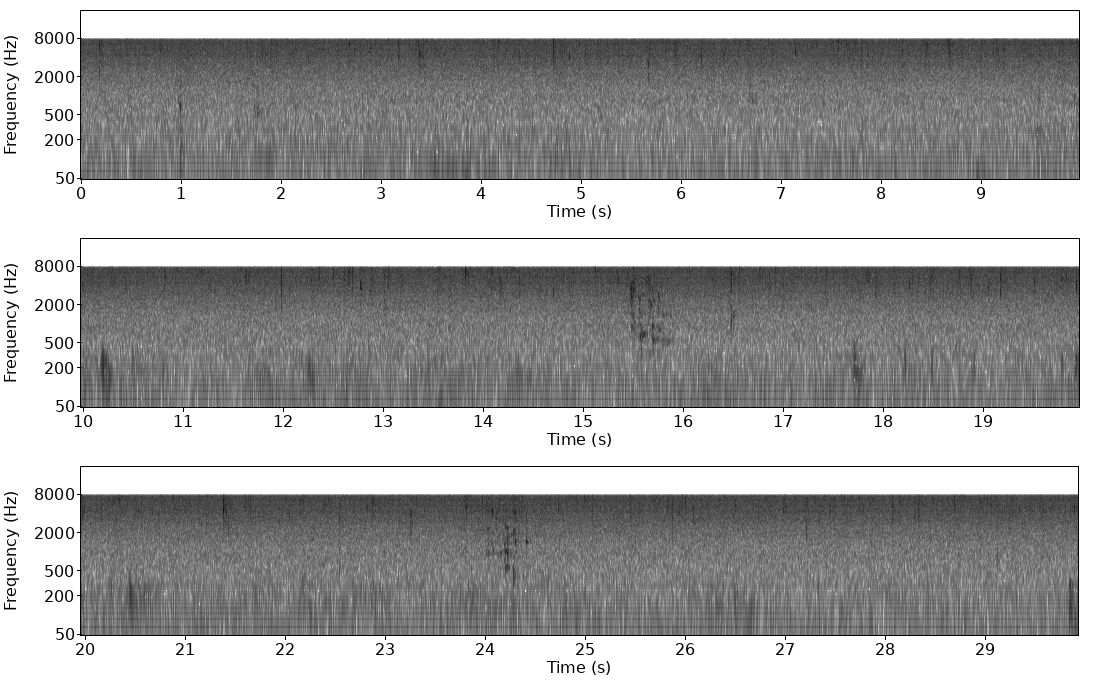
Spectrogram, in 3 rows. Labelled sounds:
24.0	24.3	water noise, 0.81 to 1.1 kHz

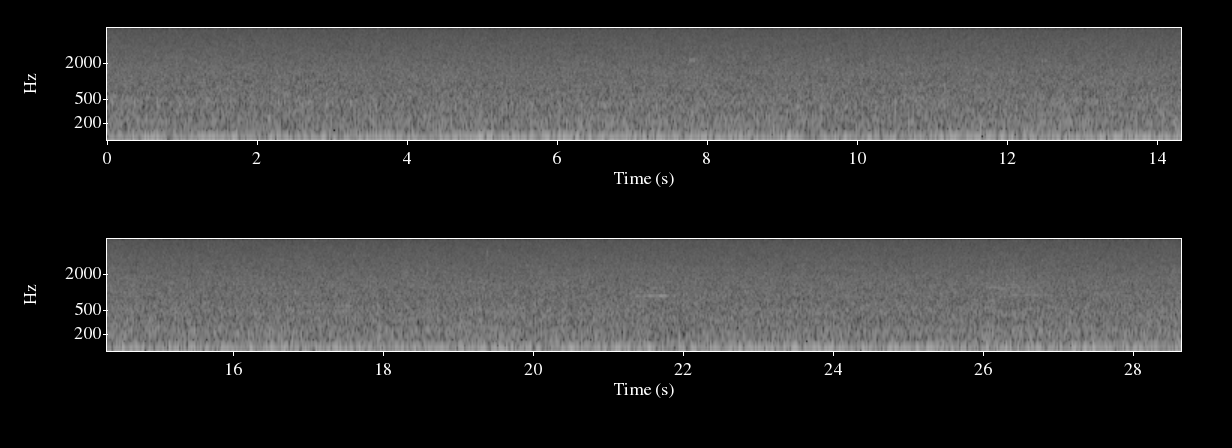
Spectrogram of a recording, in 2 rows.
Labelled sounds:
21.2	21.9	killer whale, southern resident, 0.45 to 1.6 kHz
26.0	26.9	killer whale, southern resident, 0.42 to 1.6 kHz

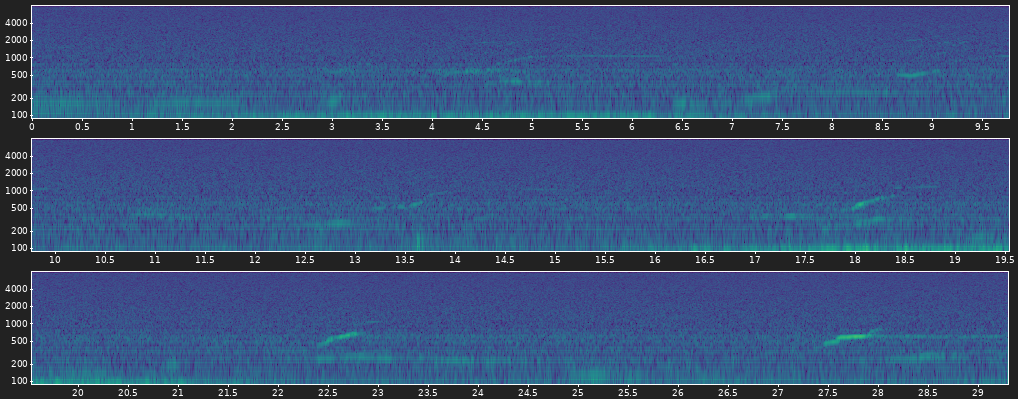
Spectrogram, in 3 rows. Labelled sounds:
4.8	5.1	humpback whale, 0.83 to 1.1 kHz
18.6	18.9	humpback whale, 1.1 to 1.3 kHz

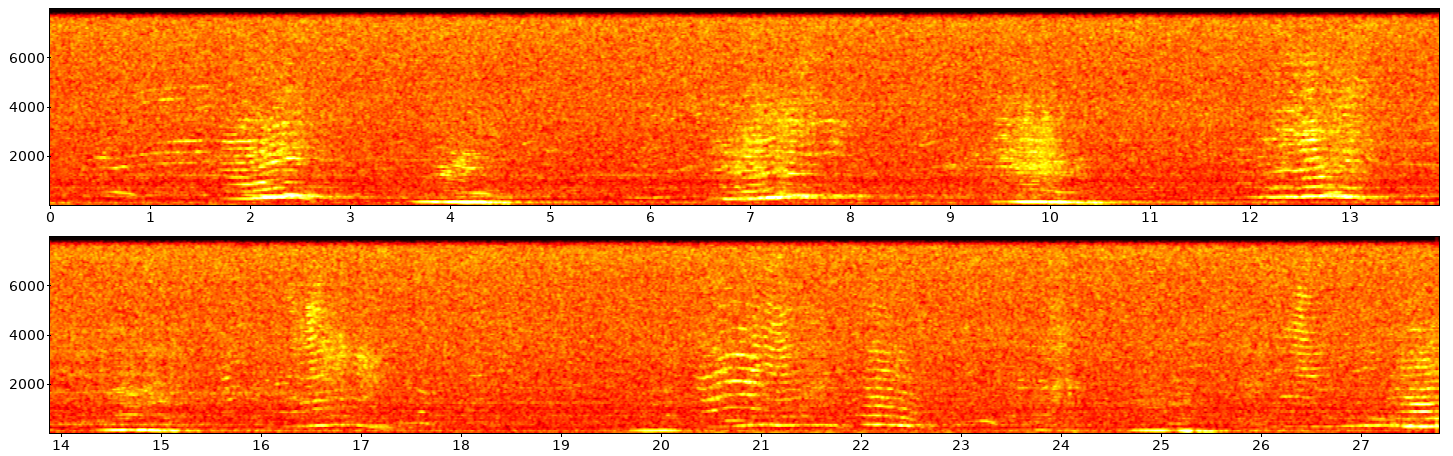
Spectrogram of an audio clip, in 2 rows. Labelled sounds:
0.9	2.4	humpback whale, 0.80 to 3.6 kHz
3.9	4.3	humpback whale, 1.2 to 1.7 kHz
7.0	7.9	humpback whale, 1.2 to 3.5 kHz
8.9	9.1	humpback whale, 1.5 to 1.7 kHz
12.2	12.9	humpback whale, 1.1 to 3.1 kHz
16.2	16.8	humpback whale, 0.83 to 2.4 kHz
20.4	21.4	humpback whale, 0.96 to 3.6 kHz
22.1	22.4	humpback whale, 1.1 to 3.4 kHz
26.3	27.7	humpback whale, 0.83 to 4.3 kHz

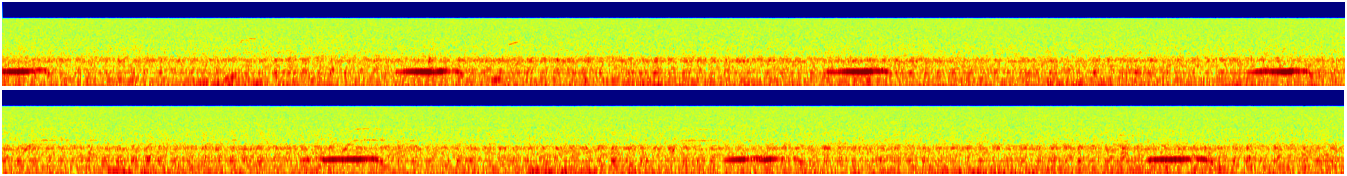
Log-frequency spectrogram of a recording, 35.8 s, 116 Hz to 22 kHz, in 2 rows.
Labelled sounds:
22.6	22.8	humpback whale, 1.9 to 2.0 kHz

